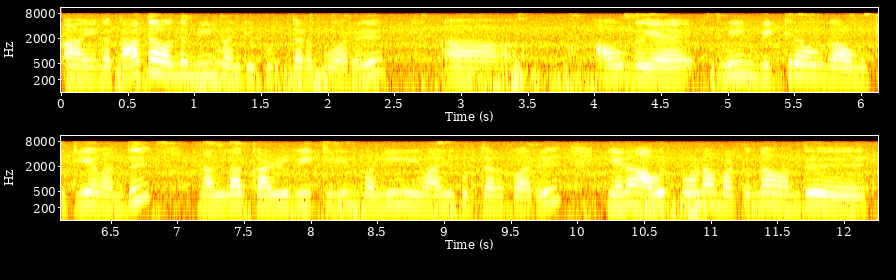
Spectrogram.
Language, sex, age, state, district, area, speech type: Tamil, female, 30-45, Tamil Nadu, Nagapattinam, rural, spontaneous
